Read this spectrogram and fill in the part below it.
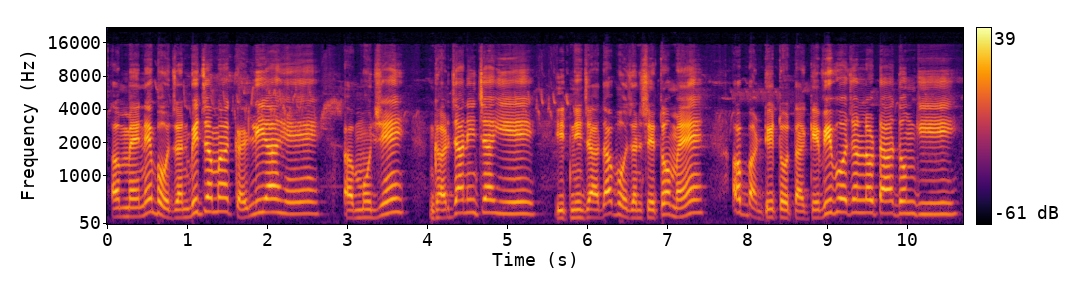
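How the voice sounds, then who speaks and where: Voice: mid-range voice, animated, takes it slowly, clear, resonant tone. A narrator voicing a caring, hardworking mother bird in a cartoon story, talking earnestly to herself. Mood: pleased. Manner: earnest self-talk. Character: worried, hardworking mother sparrow, caring and determined.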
